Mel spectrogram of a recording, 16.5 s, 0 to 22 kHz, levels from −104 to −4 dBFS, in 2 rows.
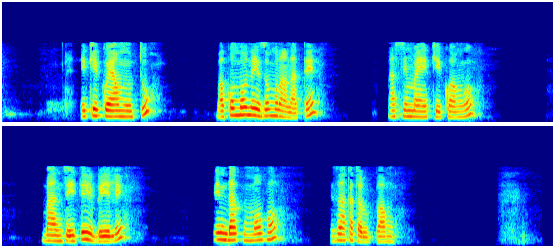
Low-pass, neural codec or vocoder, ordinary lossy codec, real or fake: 5.4 kHz; codec, 24 kHz, 6 kbps, HILCodec; MP3, 32 kbps; fake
